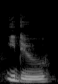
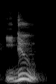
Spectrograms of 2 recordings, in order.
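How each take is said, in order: First: The pitch does not rise on the word. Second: The pitch rises upward on the word. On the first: The speaker calls it wrong. "instead of like idu" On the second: The speaker calls it right. "We have to say idu"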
